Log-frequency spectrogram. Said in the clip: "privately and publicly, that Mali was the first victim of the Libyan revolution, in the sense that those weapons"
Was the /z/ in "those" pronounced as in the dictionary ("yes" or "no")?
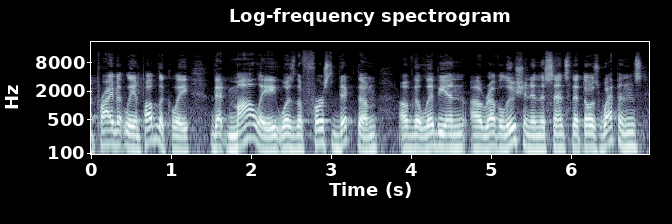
yes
